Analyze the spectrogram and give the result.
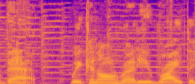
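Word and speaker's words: ב: also within a word the letter bet is pronounced as bet when it has a dot inside this dot is called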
